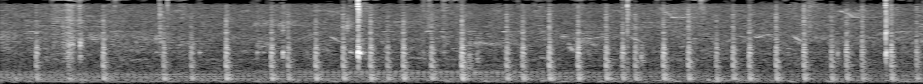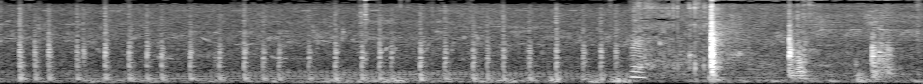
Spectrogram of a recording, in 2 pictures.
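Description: A quick, uneven run of small taps and knocks, a few a second, as a fish is worked out of a nylon gill net inside a wooden dugout canoe. A heavier, louder knock comes about sixteen seconds in.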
